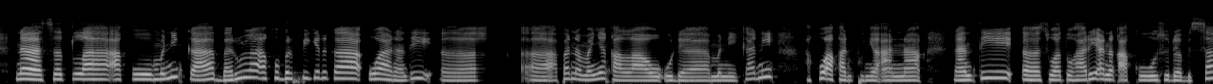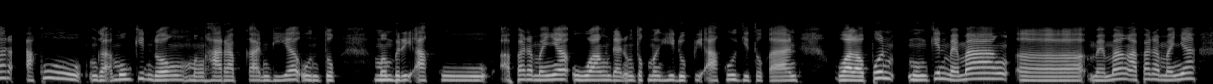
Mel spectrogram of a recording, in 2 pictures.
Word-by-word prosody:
Nah, 245 -1 +7
setelah 240 -1 +1
aku 235 0 0
menikah 245 -3 +1
barulah 275 +11 0
aku 275 +1 -2
berpikir, 290 +2 -4
Kak, 275 -2 +2
wah 245 -2 +1
nanti, 210 +9 -4
eee, 185 -1 -5 0.5
apa 195 +5 -3
namanya, 235 +2 -1
kalau 185 -3 -1
udah 180 -2 -3
menikah 185 +7 -4
nih, 340 +4 -1 0.3
aku 255 +8 0
akan 205 -4 -1
punya 190 +1 -4
anak, 190 0 -1 0.2
nanti, 270 +9 0
eee, 210 -2 +1
suatu 210 -1 -2
hari 235 +6 +1
anak 225 -3 0
aku 195 0 -1
sudah 200 -1 -2
besar 275 - -3 0.2
aku 260 +2 0
nggak 200 -1 -1
mungkin 230 +3 0
dong 205 +1 +2
mengharapkan 190 +1 -1
dia 205 +4 0
untuk 195 -1 -1 0.3
memberi 205 0 +3
aku, 195 -1 0 0.2
apa 220 +1 -2
namanya, 220 +3 +4
uang 200 -1 +3
dan 190 - -1
untuk 200 0 -5
menghidupi 200 -1 -1
aku 220 +4 0
gitu 190 0 -4
kan. 190 0 +1 0.3
Walaupun 200 +9 +5 0.2
mungkin 210 +4 +2
memang, 260 +5 +4
eee, 185 -1 +1
memang 200 +7 +1
apa 225 +3 0
namanya, 230 +4 0
205 Hz, 135 wpm, -25 LUFS, 190-245 Hz, 0.5 s, Nah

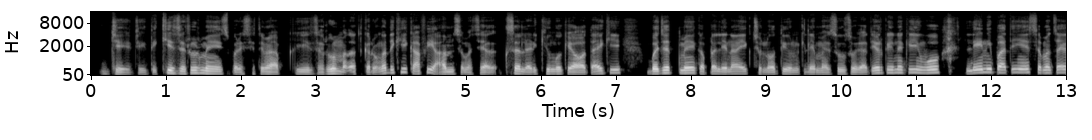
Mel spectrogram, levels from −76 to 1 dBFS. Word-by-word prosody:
जी, 110 -3 -4 0.2
जी। 95 - -8
देखिए, 145 - +2
ज़रूर 135 +3 0
मैं 135 -2 +4
इस 115 - -4
परिस्थिति 105 +3 -4
में 110 - +3
आपकी 105 +2 -3
ज़रूर 115 +8 +2
मदद 105 -2 -1
करूँगा। 135 +7 0
देखिए 185 +5 -2
काफ़ी 125 +8 +1
आम 105 +1 +1
समस्या, 90 -3 -3
अक्सर 130 -2 -1
लड़कियों 110 +2 -1
का 110 - +2
क्या 105 -1 +3
होता 95 -1 +2
है 130 - +3
कि 165 +4 -2 0.4
बजट 155 +4 +4
में 150 +1 +5
कपड़ा - - 0
लेना 115 +3 0
एक 115 0 -2
चुनौती 105 +2 -2
उनके 100 -3 -4
लिए 100 -1 0
महसूस 95 +3 -4
हो 100 - +1
जाती 90 +9 -1
है 150 - +5
और 155 - -1
कहीं 165 -1 0
न 170 0 +1
कहीं 175 -1 +1
वो 170 +2 +4 0.4
ले 160 +6 +3
नहीं 190 0 +3
पाती 175 +2 +2
हैं 185 - +4
इस 185 - -4
समस्या 165 +1 0
120 Hz, 210 wpm, -22 LUFS, 105-155 Hz, 0.4 s, में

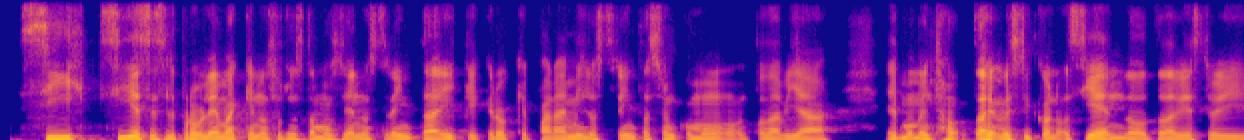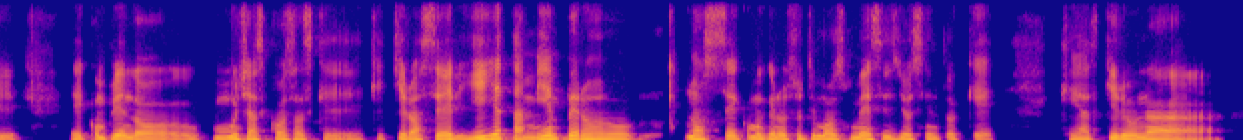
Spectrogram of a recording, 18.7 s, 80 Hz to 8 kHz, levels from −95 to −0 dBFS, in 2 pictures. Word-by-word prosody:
Sí, 160 +7 +3
sí 160 0 +3
ese 165 +1 +3
es 160 - -3
el 150 - +2
problema, 130 0 +3
que 130 - -2
nosotros 145 +5 -2
estamos 140 -1 -1
ya 130 - 0
en 130 - -1
los 135 0 -2
30 130 +4 0
y 130 -2 -1
que 125 -1 -7
creo 135 0 -2
que 130 - -9
para 120 -1 -1
mí 130 +2 +1
los 135 0 -3
30 130 0 -2
son 130 0 -2
como 125 -2 -3
todavía 125 0 -1 0.4
el 130 -1 0
momento 135 +1 +1
todavía 160 +1 +7
me 145 - +3
estoy 150 +3 -2
conociendo, 135 -2 +1
todavía 125 -1 0
estoy, 125 - -4 0.4
eh, 125 - -3
cumpliendo 125 -1 -1
muchas 150 +1 0
cosas 135 -1 -3
que 65 - -9
que 125 - -13
quiero 140 +1 0
hacer, 135 +2 +2
y 145 -2 +1
ella 210 +8 +4
también, 160 +6 +2
pero, 150 -5 +2 0.3
no 160 +2 +2
sé, 165 0 -3
como 150 -4 -1
que 140 - +1
en - - +1
los 135 +2 -2
últimos 155 -3 -1
meses 140 +2 0
yo 140 -1 0
siento 145 +1 -7
que 65 - -9 0.5
que 125 - -4
adquirió 125 +2 +1
una, 130 - -1
135 Hz, 185 wpm, -24 LUFS, 130-150 Hz, 0.5 s, todavía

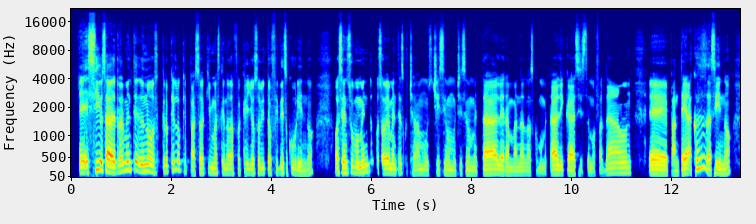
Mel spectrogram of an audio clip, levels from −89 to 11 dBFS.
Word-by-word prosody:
Eh, 130 0 +4
sí, 200 +9 +5
o - - +9
sea, 135 -8 +10
realmente, 190 +7 +2
unos 160 -5 +1
creo 155 0 -5
que 190 - -1
lo 200 -2 -2
que - - -9
pasó 95 +5 -4
aquí 120 +3 -6
más 115 -1 -4
que - - -5
nada 110 -1 -2
fue 115 - -9
que - - -6
yo 110 0 -3
solito 115 0 -3
fui 110 - -11
descubriendo 105 -6 -5 0.4
O 120 - 0
sea, 130 - +3
en 130 - 0
su 135 +3 -5
momento, 135 +4 -1
pues, - - -8
obviamente, 115 0 0
escuchaba 100 -4 -9
muchísimo 105 +1 -7
muchísimo 95 0 -8
metal, 105 +4 +1
eran 95 -2 -1
bandas 85 0 -5
más 85 0 -8
como - - -15
Metallica, 100 -3 +1
System 85 -1 -8
of 75 - -15
a 70 - -9
Down, 125 +4 -3 0.3
eh, 105 -2 +4
Pantera, 90 +7 +2
cosas 230 +4 +1
así, 120 -2 +1
¿no?, 110 +7 -5
115 Hz, 205 wpm, -24 LUFS, 100-130 Hz, 0.4 s, sea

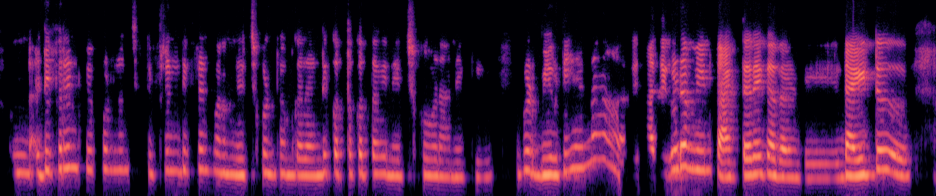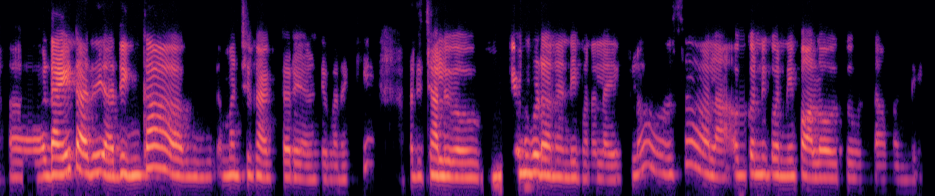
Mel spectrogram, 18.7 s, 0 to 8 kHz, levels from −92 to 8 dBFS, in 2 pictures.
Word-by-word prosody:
హ్మ్, 245 -1 -5 0.2
different 300 +3 0
people 285 +1 -6
నుంచి 280 0 -10
different 260 +4 -7
different 275 +1 -6
మనం 240 -2 -2
నేర్చుకుంటాం 225 +1 -3
కదండీ. 215 +2 -1
కొత్త, 250 0 -3
కొత్తవి 235 -2 -3
నేర్చుకోవడానికి 205 -2 -6 0.4
ఇప్పుడు 275 +3 -2
బ్యూటీ 220 +3 +3
అయినా 360 +7 -4 0.5
అది 195 - -2
కూడా 320 +3 +7
మెయిన్ 275 0 +1
ఫ్యాక్టరే 215 +4 +6
కదండీ. 190 -3 0 0.3
డైట్ 220 +5 +7
ఆహ్, 245 -6 +2 0.9
డైట్ 240 +4 +7
అది 240 +1 +2
అది 230 +4 +3
ఇంకా 265 +9 +3 0.8
మంచి 215 0 -3
ఫ్యాక్టరే 185 -1 -2
అండి 170 +1 -12
మనకి. 170 - -15 0.4
అది 200 0 -7
చాలా 210 -1 +5 0.5
ముఖ్యం 255 +4 0
కూడా 225 -3 +4
నండి 190 -1 -4
మన 175 - -13
లైఫ్‌లో. 175 - -9 0.4
సో, - - -8 0.2
అలా 195 -3 -3 0.3
కొన్ని, 225 -1 -2
కొన్ని 205 0 -2
ఫాలో 190 -1 0
అవుతూ 185 +1 -12
ఉంటామండి. 170 -1 -18
220 Hz, 140 wpm, -21 LUFS, 195-250 Hz, 0.9 s, కూడా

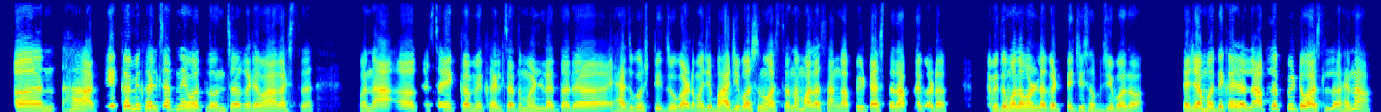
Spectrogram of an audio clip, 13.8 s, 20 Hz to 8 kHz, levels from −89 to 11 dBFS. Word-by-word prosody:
अन 215 +1 +4 0.2
हां. 230 0 +3
ते - - +3
कमी 260 +1 +2
खर्चात 245 +1 +1
नाही 250 -1 -1
होत, 230 +1 +1
लोणचं 185 +3 -3
वगैरे 205 0 -1
महाग 175 -1 +2
असतं. 170 0 -9 0.5
पण 180 +1 -6
आ 180 0 +4
अ, 175 +1 -1
कसं 200 +3 -6
आहे 220 - +3
एक 210 - -4
कमी 210 0 0
खर्चात 195 +1 -2
म्हटलं 170 -1 -2
तर 180 0 -2
अ, 175 -1 0
ह्याच 200 +1 0
गोष्टी 200 -2 -5
जुगाड. 170 -2 +1
म्हणजे 175 +5 -2
भाजीपासून 230 +5 +2
वाचतं 200 +1 0
ना? 235 - -2
मला 215 +1 +2
सांगा 185 -3 -2
पीठ 205 +1 -1
असतंच 210 +2 +1
आपल्याकडं. 175 -4 0
तर 200 +3 -15
मी 210 - +1
तुम्हाला 225 0 +4
म्हणलं 215 -4 +2
गट्टेची 195 +1 -1
सब्जी 190 -1 -5
बनवा. 175 -4 -1 0.4
त्याच्यामध्ये 220 +2 +3
काय 230 0 +2
झालं 205 -1 +3
आपलं 220 +6 +3
पीठ 280 -1 -4
वाचलं 195 -8 +2
है - - -1
ना. 275 -1 +1
200 Hz, 215 wpm, -23 LUFS, 180-220 Hz, 0.5 s, अन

